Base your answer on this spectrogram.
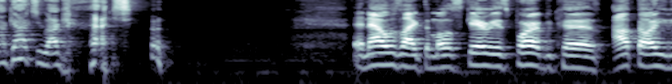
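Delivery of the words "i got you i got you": high, laughing reassurance; reassuring laugh. Retold or imitated. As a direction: chuckle while calming her. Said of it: "he's like".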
